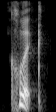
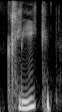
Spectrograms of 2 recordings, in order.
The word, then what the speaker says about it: clique: Click. This kind of spelling can be pronounced exactly the same as click, like click here. It can also be pronounced as clique, but I think that's less common for American speakers of English.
